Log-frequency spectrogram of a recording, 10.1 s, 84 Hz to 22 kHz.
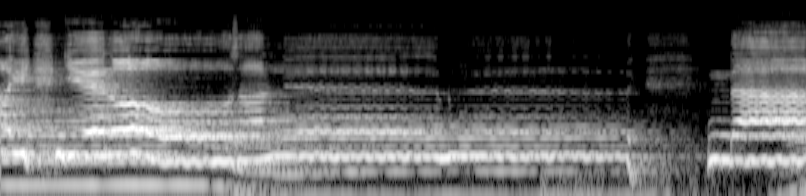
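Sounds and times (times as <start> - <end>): woman singing long note with vibrato: 0.0 - 8.3.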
